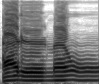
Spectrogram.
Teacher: Yaitu mad lin yang panjangnya adalah kita boleh panjangkan 2 harokat, boleh 4 harokat, dan boleh pula 6 harokat.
